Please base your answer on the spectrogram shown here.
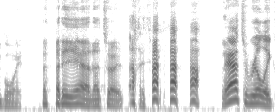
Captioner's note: laughing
